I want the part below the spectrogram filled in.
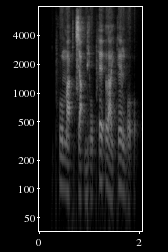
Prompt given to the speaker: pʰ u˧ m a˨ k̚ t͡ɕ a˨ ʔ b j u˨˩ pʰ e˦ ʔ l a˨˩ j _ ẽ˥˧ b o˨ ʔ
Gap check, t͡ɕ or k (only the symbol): k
